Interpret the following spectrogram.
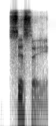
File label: "sissy", British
